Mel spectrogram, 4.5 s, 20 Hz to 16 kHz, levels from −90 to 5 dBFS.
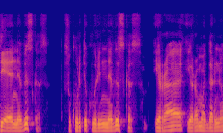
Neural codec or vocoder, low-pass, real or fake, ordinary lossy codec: codec, 24 kHz, 3.1 kbps, DualCodec; 10.8 kHz; fake; MP3, 64 kbps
